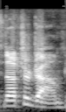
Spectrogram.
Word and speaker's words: Notre Dame: He he says it like the correct way to pronounce it, and then Michelangelo comes in and he was like, he was like, "Oh, Notre Dame! I heard like they have a good football team because like there's a football, there's a college football team called the Notre Dame, and they pronounce it not the like not the French way,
